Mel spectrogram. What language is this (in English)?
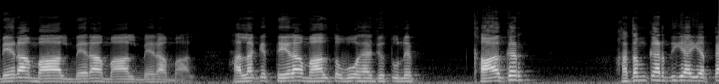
Urdu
